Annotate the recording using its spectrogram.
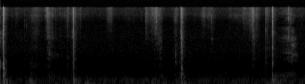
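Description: Magic: The Gathering trading cards being slid one at a time off a hand-held stack: faint card flicks and snaps, four clear ones a second and a half to two seconds apart, with fainter rustles between.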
